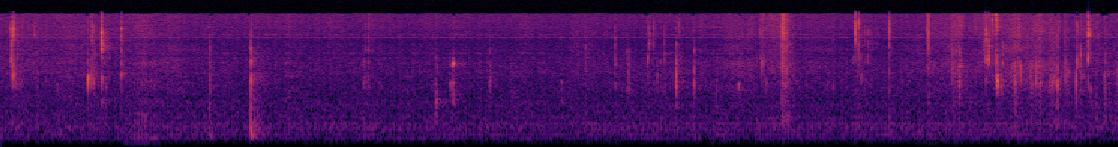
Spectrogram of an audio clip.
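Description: Faint mouth sounds of a hard Ice Breakers Duo mint being sucked and moved around in the mouth, with scattered small clicks as it knocks against the teeth, the loudest about a second in.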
